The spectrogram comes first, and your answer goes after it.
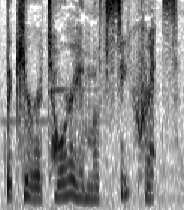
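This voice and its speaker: A woman playing a gossiping townswoman in a video game cutscene, confiding and hushed as she passes on news. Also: moderate pace, music in the background, natural voice. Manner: confiding, lowers voice to share news. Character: gossiping townswoman, knowing and conspiratorial.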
